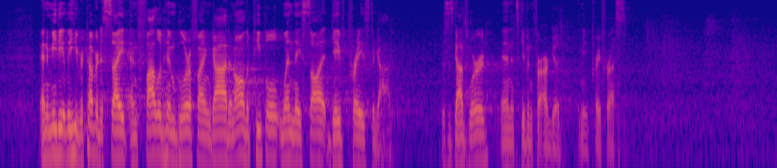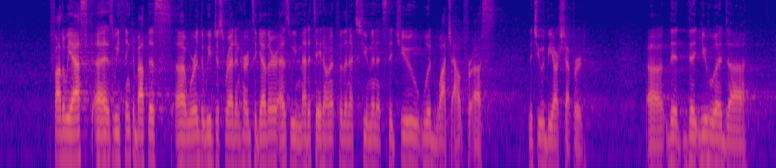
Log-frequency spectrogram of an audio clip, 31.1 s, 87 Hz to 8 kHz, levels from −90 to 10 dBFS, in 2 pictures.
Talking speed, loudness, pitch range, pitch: 165 wpm, -35 LUFS, 95-110 Hz, 105 Hz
